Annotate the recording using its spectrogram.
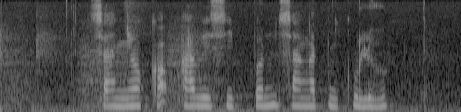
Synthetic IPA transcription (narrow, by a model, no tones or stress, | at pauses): saɲokɔʔawisipʊnsaŋət̪̚nikulɔ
